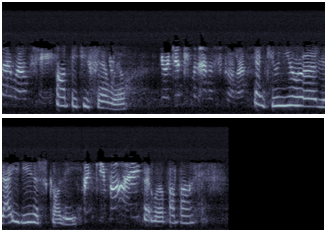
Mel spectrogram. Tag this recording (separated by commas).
Speech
